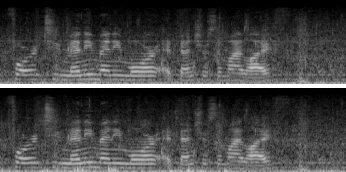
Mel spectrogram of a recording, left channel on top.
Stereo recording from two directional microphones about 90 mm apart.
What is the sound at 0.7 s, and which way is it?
Speech, centre (ahead or behind).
